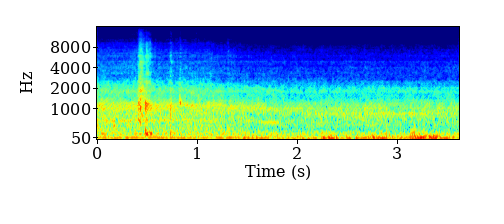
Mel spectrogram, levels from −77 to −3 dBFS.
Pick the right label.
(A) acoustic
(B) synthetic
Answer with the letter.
B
